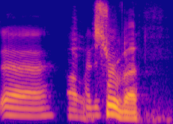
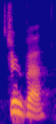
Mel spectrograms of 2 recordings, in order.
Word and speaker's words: Struva: And Professor Struvia, how do you say it? It's just Struva. Struva.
